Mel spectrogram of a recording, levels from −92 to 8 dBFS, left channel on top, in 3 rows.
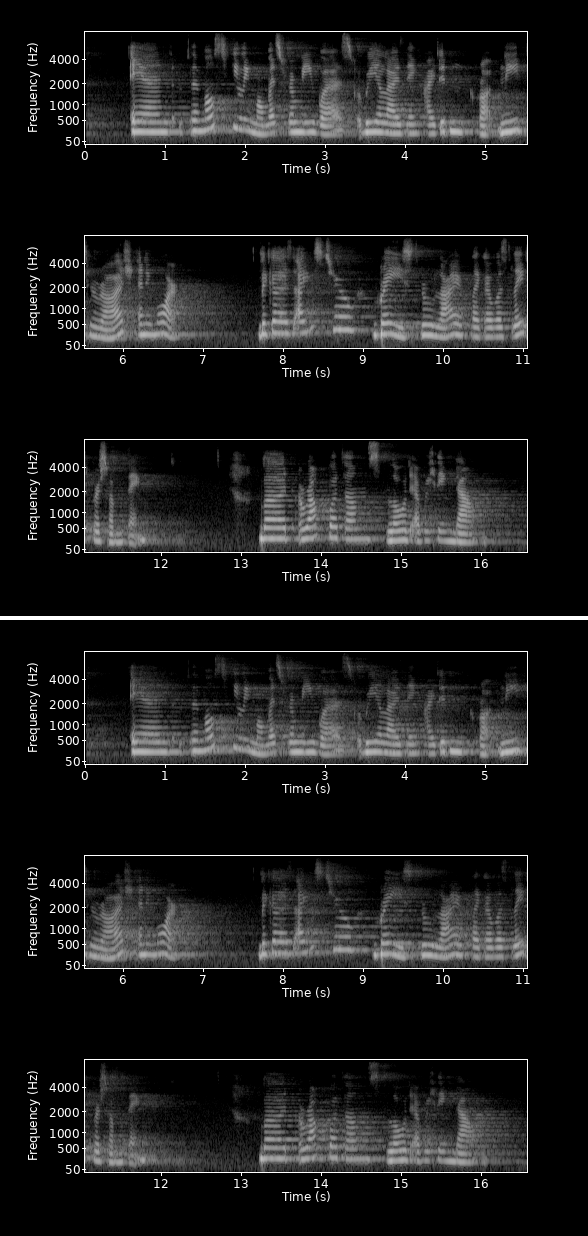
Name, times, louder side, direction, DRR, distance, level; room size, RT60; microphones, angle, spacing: voice 1, 0.6-6.7 7.7-11.8 13.2-16.1, left 3 dB, 80° left, 13 dB, 0.6 m, -30 dB
29.0 x 22.5 x 6.1 m, 2.3 s
head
